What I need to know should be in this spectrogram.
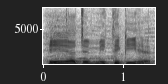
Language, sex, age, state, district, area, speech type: Punjabi, male, 30-45, Punjab, Shaheed Bhagat Singh Nagar, rural, read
